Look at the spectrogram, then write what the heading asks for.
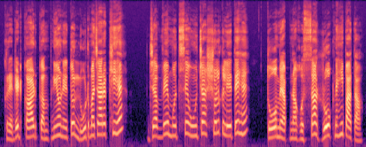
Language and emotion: Hindi, angry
